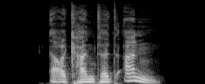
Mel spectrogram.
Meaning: second-person plural preterite of anerkennen
- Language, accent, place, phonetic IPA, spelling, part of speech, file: German, Germany, Berlin, [ɛɐ̯ˌkantət ˈan], erkanntet an, verb, De-erkanntet an.ogg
